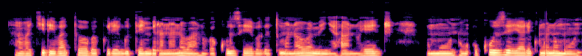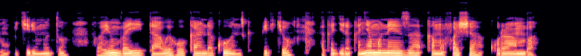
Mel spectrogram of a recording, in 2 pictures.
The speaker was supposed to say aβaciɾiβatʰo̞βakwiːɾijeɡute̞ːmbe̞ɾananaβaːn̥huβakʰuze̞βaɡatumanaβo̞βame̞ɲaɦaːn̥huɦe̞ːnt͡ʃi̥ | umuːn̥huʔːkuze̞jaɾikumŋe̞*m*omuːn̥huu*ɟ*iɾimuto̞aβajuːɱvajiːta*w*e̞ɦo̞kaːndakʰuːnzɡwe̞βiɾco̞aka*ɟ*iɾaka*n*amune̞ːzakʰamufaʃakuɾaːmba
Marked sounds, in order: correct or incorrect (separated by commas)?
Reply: incorrect, incorrect, correct, correct, incorrect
